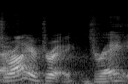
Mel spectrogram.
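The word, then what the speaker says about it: Dri: Dry Archer is the third string running back. Is it Dry or Dre? Dre. It's D-R-I. D-R-I. Dry. Oh, however you want to pronounce that.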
